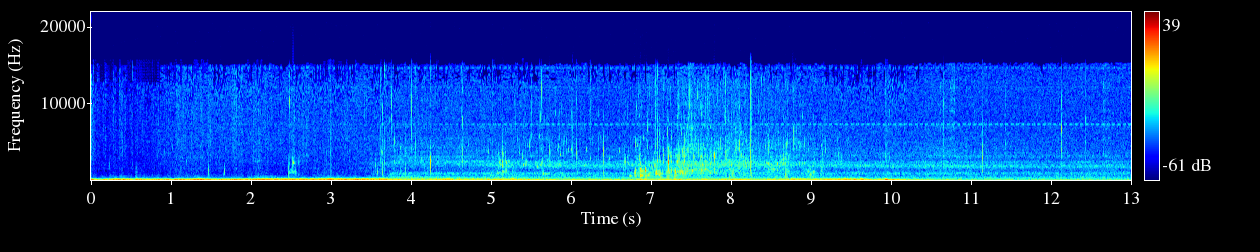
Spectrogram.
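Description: Waterproof-housed action camera underwater: a low, muffled water rumble, then splashing and gurgling as it is lifted out through the surface, dropping suddenly about ten seconds in to a quiet hiss of open air.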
